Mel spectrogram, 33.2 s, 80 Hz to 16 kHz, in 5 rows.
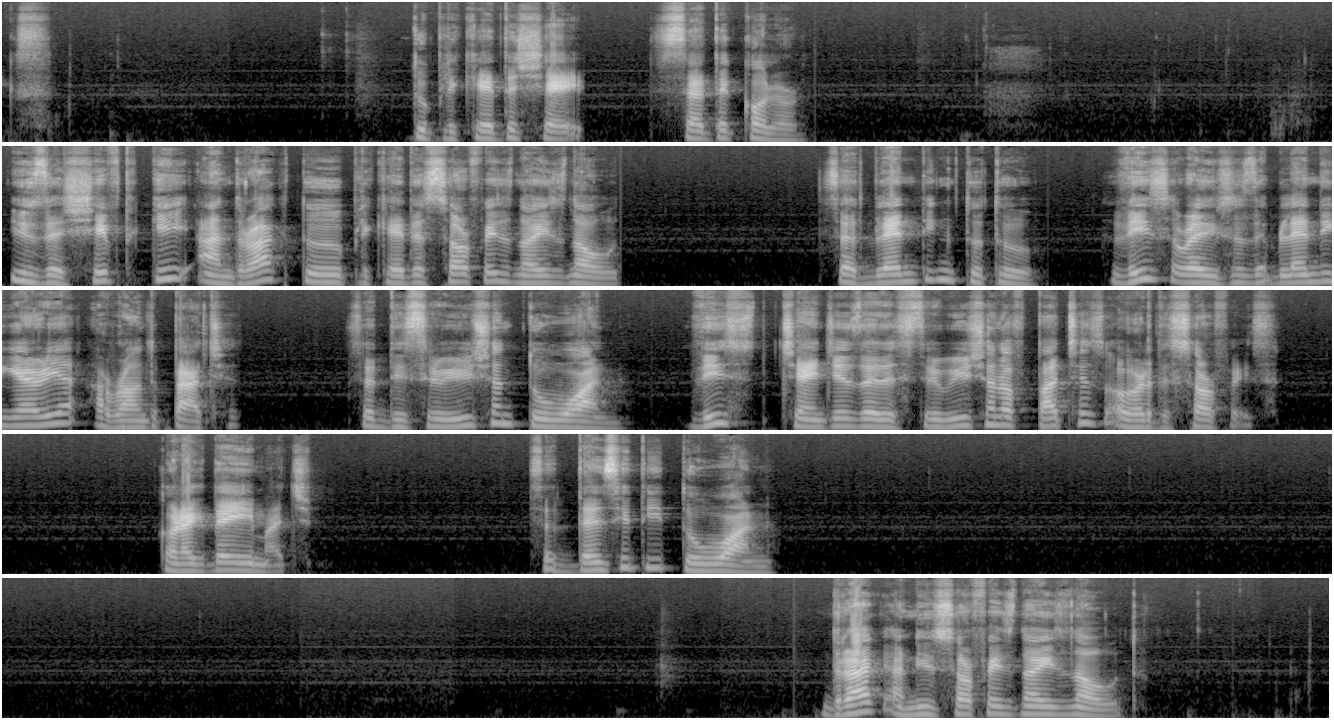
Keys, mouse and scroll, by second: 2.7 click, 4.5 click, 5.7-6.7 alt+drag, 7.2 click, 7.4 click, 7.7-10.4 shift+drag, 11.4 click, 15.8 click, 21.2-22.8 drag, 24.2-24.6 drag, 26.2 alt+click, 27.0 click, 27.3 click, 27.8 click, 28.3 click, 30.2 click, 32.2-33.2 drag.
